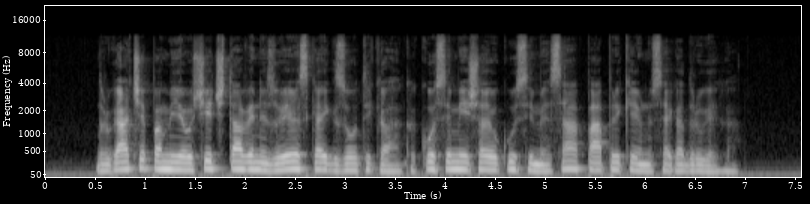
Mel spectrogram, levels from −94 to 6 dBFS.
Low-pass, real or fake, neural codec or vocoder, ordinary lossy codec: none; real; none; none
